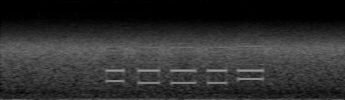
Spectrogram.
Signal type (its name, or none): DTMF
